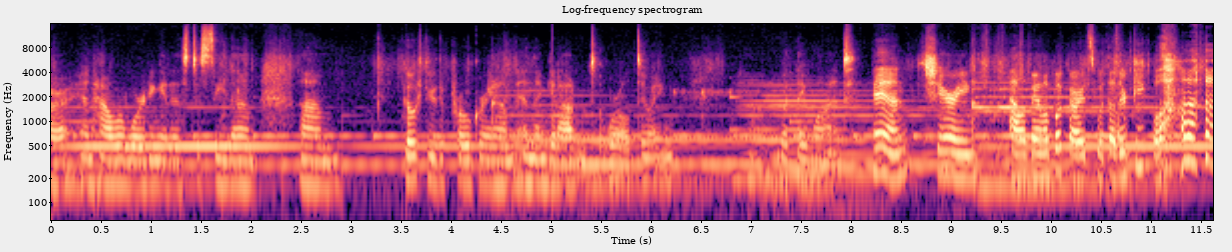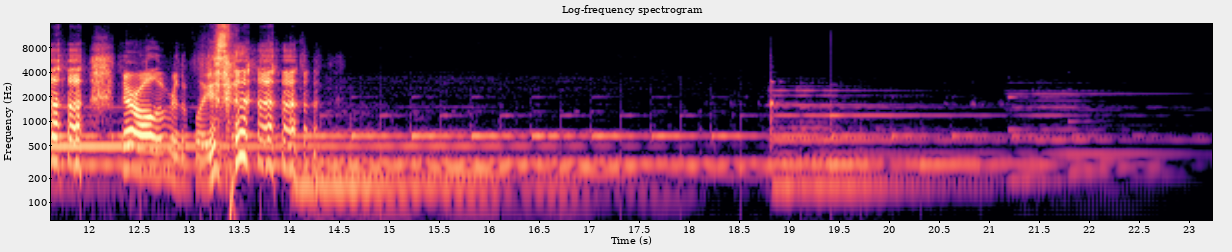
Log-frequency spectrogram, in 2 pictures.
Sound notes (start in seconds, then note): 11.1 laughs; 14.5 mellow percussion music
